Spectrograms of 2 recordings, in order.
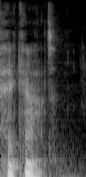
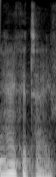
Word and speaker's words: Hecate: Hecate.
